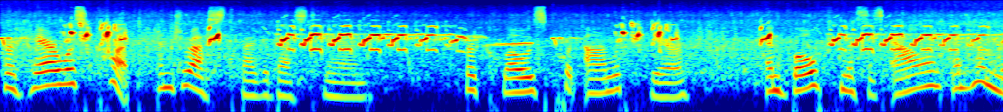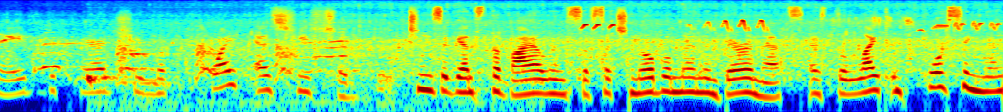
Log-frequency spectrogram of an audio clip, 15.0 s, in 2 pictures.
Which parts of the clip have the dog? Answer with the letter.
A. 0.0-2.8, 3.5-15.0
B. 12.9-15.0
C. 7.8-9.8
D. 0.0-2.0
C.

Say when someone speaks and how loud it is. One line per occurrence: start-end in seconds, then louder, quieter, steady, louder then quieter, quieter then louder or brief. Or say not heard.
0.0-2.8 brief
3.5-15.0 louder.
